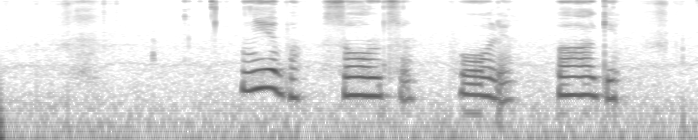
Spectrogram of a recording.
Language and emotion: Russian, sad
